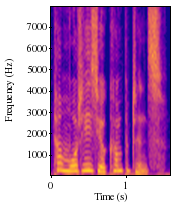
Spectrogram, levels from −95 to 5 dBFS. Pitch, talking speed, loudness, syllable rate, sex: 240 Hz, 190 wpm, -16 LUFS, 5.4 syllables/s, female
